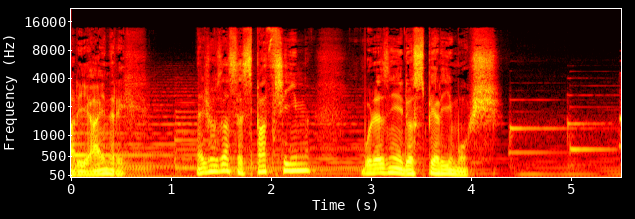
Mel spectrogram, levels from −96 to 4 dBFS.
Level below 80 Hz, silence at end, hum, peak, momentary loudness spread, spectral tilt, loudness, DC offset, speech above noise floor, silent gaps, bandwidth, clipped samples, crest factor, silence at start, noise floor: -32 dBFS; 0.2 s; none; -2 dBFS; 20 LU; -5 dB/octave; -16 LUFS; 0.3%; 22 dB; none; 14 kHz; under 0.1%; 16 dB; 0 s; -37 dBFS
